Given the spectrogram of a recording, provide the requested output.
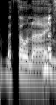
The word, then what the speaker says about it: Mathoni: Mathoni. – Maroni. Right. We're going to take some cues from the pronunciation of Moroni and apply words. – It to Mathoni.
